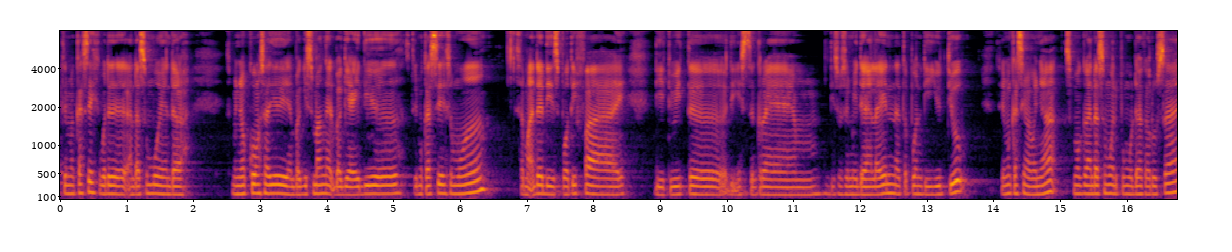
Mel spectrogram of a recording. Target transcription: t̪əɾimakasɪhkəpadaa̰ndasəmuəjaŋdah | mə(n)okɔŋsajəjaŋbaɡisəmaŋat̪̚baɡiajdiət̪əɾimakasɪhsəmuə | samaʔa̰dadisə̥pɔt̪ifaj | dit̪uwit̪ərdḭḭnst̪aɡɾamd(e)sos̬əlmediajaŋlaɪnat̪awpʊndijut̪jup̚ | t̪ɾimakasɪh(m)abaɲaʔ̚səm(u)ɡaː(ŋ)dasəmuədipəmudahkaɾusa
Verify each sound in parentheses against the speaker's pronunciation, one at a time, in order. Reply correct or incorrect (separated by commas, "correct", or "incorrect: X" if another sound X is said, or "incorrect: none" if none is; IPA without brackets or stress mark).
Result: incorrect: ɲ, incorrect: i, correct, incorrect: o, incorrect: n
